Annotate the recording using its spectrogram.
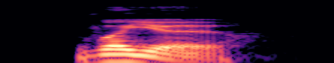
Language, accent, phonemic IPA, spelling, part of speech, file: French, France, /vwa.jœʁ/, voyeur, noun, LL-Q150 (fra)-voyeur.wav
- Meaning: 1. observer; watcher 2. voyeur, peeping tom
